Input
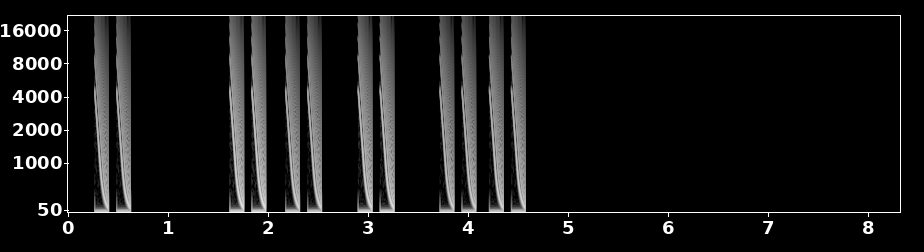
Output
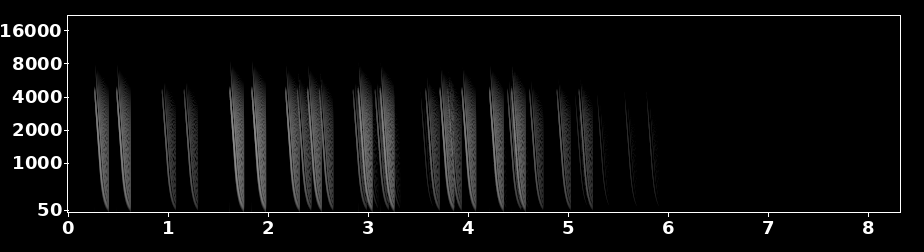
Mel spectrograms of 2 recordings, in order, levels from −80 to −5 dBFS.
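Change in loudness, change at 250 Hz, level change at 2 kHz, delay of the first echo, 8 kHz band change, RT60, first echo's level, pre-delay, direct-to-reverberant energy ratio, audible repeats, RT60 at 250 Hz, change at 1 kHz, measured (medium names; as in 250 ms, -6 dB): -19.5 dB, -29.5 dB, -15.5 dB, 674 ms, -34.5 dB, no reverb, -11.0 dB, no reverb, no reverb, 2, no reverb, -18.5 dB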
